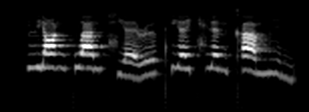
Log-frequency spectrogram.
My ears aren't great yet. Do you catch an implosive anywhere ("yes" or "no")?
no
